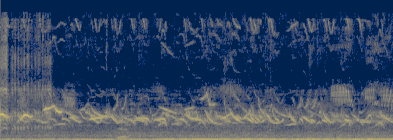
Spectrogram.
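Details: Chestnut-bellied seed finch, called towa-towa, in an in-house bird singing competition: a fast, unbroken stream of high warbled twitters and slurred chirps, with counting voices and a low steady hum behind.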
